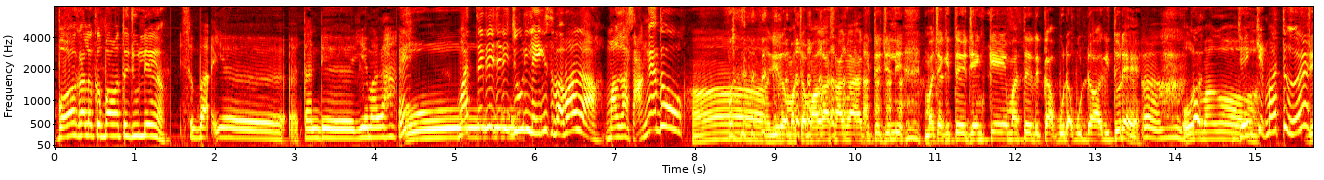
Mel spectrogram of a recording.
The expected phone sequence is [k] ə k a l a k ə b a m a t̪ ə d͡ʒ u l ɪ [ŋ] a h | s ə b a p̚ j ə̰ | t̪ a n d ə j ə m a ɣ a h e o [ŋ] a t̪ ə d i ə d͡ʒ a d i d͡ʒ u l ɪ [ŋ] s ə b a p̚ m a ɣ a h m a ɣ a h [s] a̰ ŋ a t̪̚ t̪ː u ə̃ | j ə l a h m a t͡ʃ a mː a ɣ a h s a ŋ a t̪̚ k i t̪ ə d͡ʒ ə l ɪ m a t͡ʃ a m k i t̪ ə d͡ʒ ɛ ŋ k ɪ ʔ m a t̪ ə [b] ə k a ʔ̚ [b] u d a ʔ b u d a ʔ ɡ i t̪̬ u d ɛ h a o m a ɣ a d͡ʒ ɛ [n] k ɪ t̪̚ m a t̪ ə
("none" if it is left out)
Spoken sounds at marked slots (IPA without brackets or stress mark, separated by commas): p, ŋ, m, ŋ, s, d, b, ŋ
